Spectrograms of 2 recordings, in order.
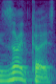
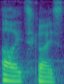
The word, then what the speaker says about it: zeitgeist: the same with zeitgeist you just say zeitgeist not it's guys i guess this works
